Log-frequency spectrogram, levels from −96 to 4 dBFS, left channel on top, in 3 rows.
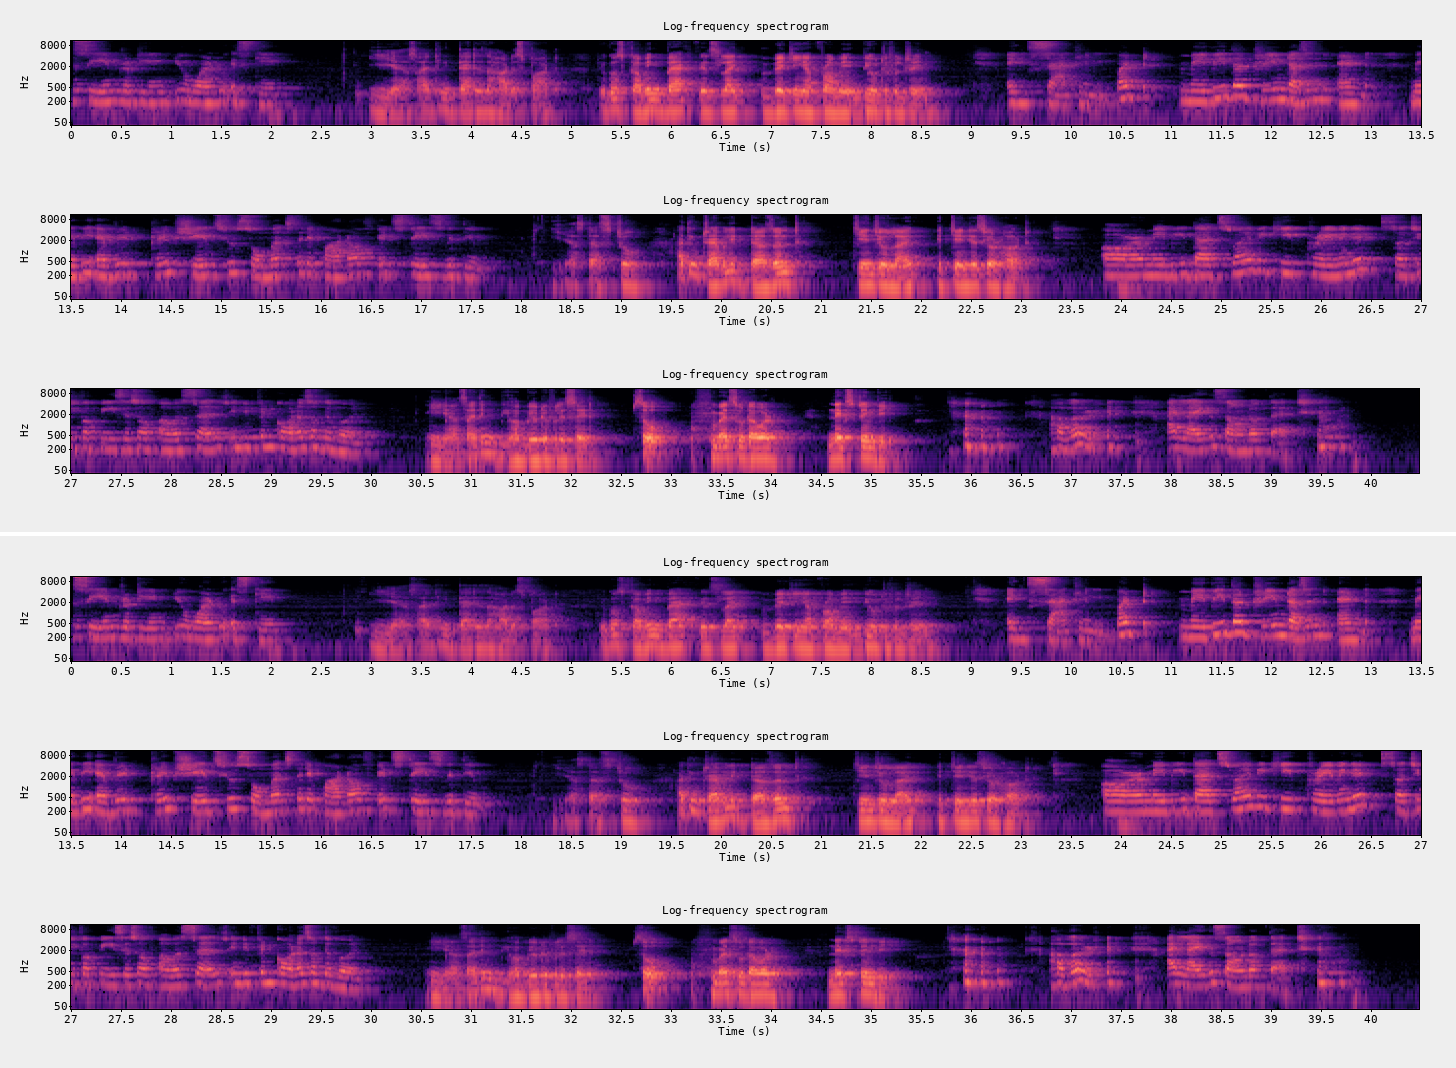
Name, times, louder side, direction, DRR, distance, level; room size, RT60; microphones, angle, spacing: voice 1, 0.0-2.1 9.0-10.8 11.1-17.6 23.3-23.5 23.8-29.9 35.7-39.9, right 3 dB, 60° right, 4 dB, 0.9 m, -37 dB
voice 2, 3.0-4.8 5.3-8.6 18.4-19.2 19.6-20.8 21.3-22.0 22.3-23.0 30.6-32.2 32.6-34.1 34.6-35.2, left 3 dB, 55° left, 7 dB, 1.0 m, -29 dB
13.0 x 12.0 x 2.3 m, 0.67 s
head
